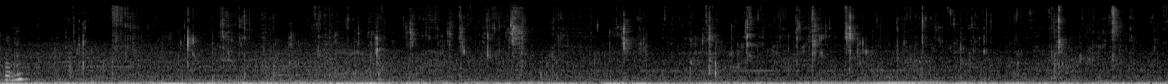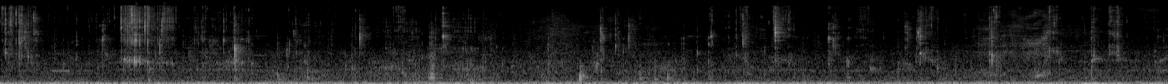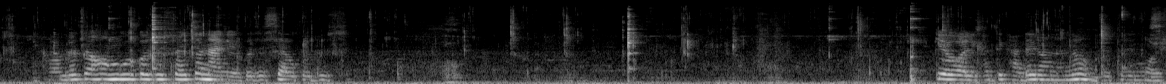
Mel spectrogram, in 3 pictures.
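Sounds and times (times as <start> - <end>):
wet chewing and mouth sounds: 0.0 - 35.0.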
